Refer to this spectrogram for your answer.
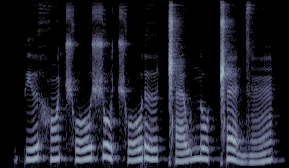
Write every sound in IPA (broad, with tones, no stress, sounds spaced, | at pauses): pʲ ɘː˨˥ h ɔ̃˨˥ t͡ʃʰ oː˨˥ ʃ o˥˩ t͡ʃʰ oː˨˥ ɾ ɘː˨˥ ǁ æ˨˥ w n o˥˩ ǁ ɛ˥˩ n z ɛ̃˨˥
